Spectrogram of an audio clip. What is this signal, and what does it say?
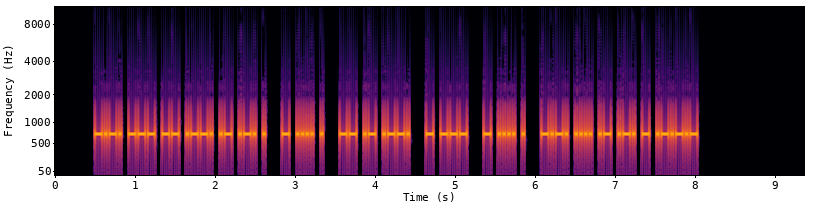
Morse code, heard as a keyed tone, about 40 wpm, 700 Hz. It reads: COMPARE THE MAP TO THE CHART.
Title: Sentences from Top 1300 Words 40wpm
